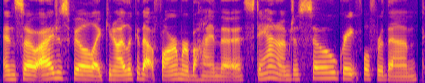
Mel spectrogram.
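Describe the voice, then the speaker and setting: A woman with an American accent and a low-pitched voice answers as an interview guest. She talks informally and chattily, sprinkling in "like" and "you know" as she goes. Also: brisk, a little mellow. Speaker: interview guest, author and urban farmer. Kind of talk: casual conversational interview answers.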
